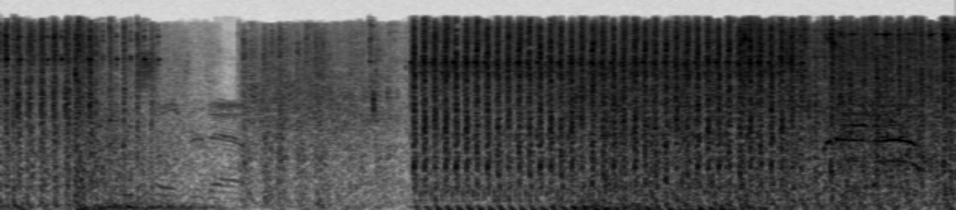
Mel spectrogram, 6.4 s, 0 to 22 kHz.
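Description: Sustained automatic gun firing in the video game Planetside 2, dense rapid shots with a brief drop in the middle and then a loud, steady stream of fire through the rest.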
